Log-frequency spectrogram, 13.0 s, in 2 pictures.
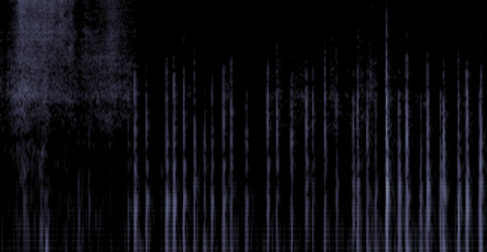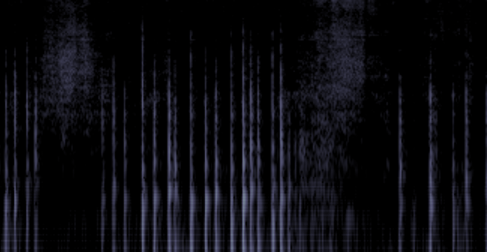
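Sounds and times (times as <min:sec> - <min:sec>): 
soft taps and clicks on silicone: 0:00.9 - 0:10.8, 0:11.6 - 0:12.9.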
